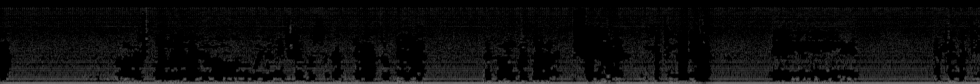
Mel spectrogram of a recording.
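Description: Steady electrical mains hum with a buzzy stack of overtones, running unbroken at an even level.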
